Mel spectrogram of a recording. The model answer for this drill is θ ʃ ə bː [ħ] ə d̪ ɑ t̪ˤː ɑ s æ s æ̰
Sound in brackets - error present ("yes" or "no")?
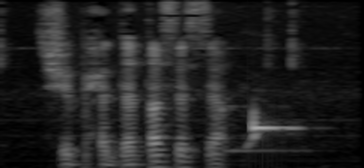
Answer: no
